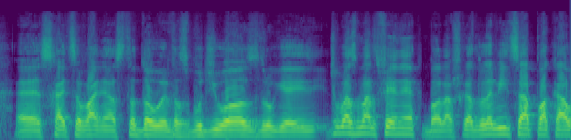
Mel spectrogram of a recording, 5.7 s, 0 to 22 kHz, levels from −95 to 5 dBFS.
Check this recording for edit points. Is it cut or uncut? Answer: cut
